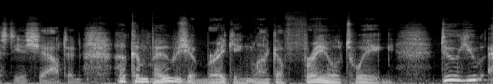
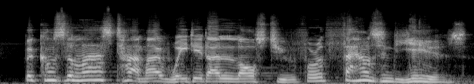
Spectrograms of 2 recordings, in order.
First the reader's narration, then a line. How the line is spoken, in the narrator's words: Celestia screamed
